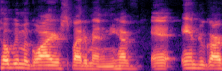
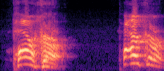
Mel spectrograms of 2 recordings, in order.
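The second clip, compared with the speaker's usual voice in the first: voice pushed up very high in pitch; 13 semitones higher, 4 dB louder than usual. Now that there are pictures of Spider-Man, attempt a J. Jonah Jameson impression. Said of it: "I'm going to do my J. Jonah Jameson impression".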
